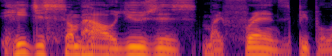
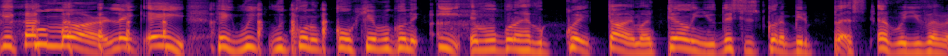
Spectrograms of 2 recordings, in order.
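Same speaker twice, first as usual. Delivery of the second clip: put-on Italian-style accent, very high pitch; 11 semitones higher, 4 dB louder than usual. Retelling how an Italian guy pitched restaurants: imitating an Italian guy's way of talking. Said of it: "and the way he talks, you know, is Italian guy".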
